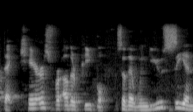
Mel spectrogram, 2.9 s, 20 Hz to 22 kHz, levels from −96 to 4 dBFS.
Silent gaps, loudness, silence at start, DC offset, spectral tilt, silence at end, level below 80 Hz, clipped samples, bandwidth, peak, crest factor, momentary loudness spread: none; -30 LUFS; 0 s; under 0.1%; -5.5 dB/octave; 0 s; -76 dBFS; under 0.1%; 9.2 kHz; -12 dBFS; 18 dB; 7 LU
